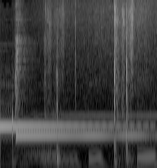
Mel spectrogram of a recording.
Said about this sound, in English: But just as I'd settled down, the doorbell rang.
